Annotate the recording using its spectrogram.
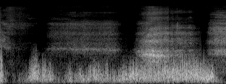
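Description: Wind buffeting and rustling on a handheld camera's microphone, rising and falling unevenly in strength.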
